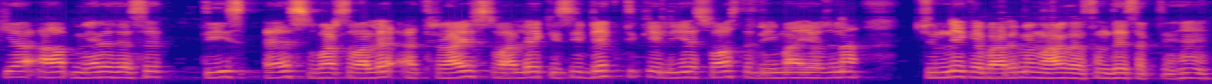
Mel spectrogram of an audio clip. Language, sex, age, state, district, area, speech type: Hindi, male, 60+, Uttar Pradesh, Ayodhya, rural, read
